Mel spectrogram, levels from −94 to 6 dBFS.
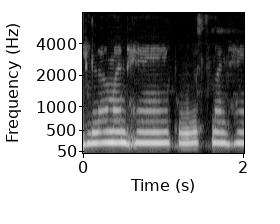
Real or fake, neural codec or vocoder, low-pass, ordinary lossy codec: fake; codec, 16 kHz, 8 kbps, FunCodec, trained on Chinese and English, 25 frames a second; none; none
